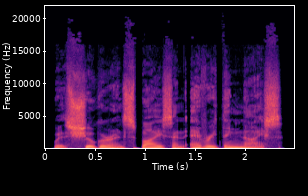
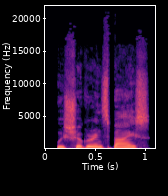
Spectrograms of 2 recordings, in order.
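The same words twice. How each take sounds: First: Said in the usual way. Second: Put-on high little-girl voice, rising at the end; small child's question, pitched way up; young daughter, asking. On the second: Daughter asking dad for their bedtime phrase, high child voice.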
